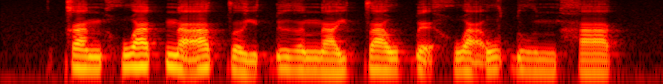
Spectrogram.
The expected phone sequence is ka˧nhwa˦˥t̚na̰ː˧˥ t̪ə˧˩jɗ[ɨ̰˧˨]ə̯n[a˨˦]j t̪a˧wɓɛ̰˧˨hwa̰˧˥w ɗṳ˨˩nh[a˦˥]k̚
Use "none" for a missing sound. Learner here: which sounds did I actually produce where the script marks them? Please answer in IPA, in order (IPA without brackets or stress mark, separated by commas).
ɨ˧, a˨˦, a˨˩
